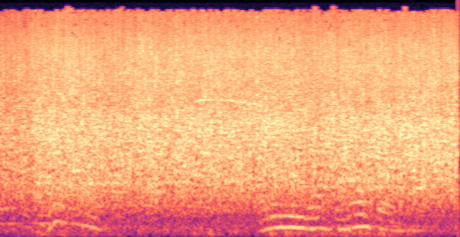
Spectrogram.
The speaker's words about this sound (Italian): Andrea, non so se arriva forte Donizetti. Come qui l'applauso dell'Arena di Verona.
